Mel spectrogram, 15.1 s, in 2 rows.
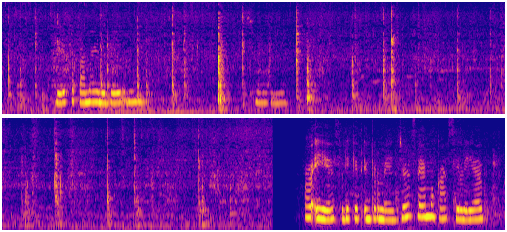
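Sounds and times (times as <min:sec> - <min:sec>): wooden spoon scraping pot: 0:00.0 - 0:11.6
vermicelli sizzling in oil: 0:00.0 - 0:15.0.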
